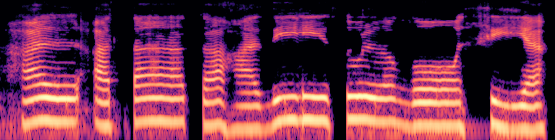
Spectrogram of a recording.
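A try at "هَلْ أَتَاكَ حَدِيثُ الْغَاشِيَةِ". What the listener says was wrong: Ghosyiyati rob. Kalau disambung, T-nya dibaca.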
